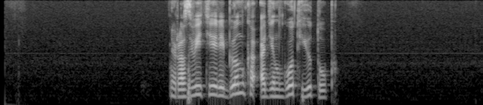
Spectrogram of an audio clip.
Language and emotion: Russian, neutral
